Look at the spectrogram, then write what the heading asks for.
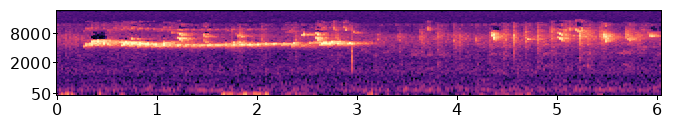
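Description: Faint high, thin trill from small forest birds, lasting about three seconds, followed by a few short high chips near the end.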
